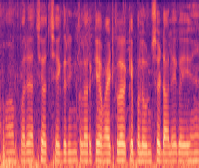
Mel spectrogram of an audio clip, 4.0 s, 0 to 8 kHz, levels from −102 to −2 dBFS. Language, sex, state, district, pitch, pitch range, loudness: Hindi, male, Haryana, Charkhi Dadri, 145 Hz, 145-150 Hz, -17 LUFS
